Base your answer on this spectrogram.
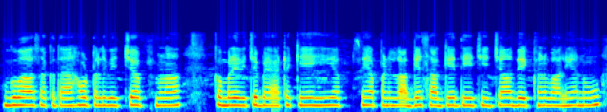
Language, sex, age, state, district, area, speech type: Punjabi, female, 18-30, Punjab, Hoshiarpur, rural, spontaneous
